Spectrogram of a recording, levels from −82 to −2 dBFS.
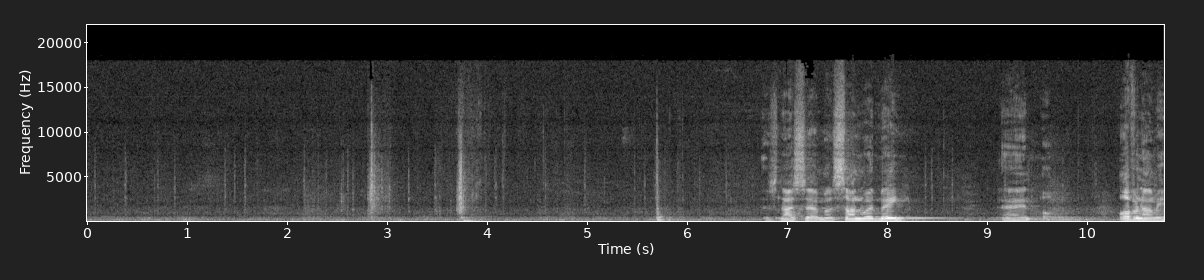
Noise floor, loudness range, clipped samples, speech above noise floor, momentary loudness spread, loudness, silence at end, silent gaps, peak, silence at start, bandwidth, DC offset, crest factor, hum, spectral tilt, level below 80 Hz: -39 dBFS; 18 LU; under 0.1%; 26 dB; 27 LU; -16 LUFS; 0 s; none; 0 dBFS; 0.55 s; 19 kHz; under 0.1%; 20 dB; none; -4.5 dB/octave; -48 dBFS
